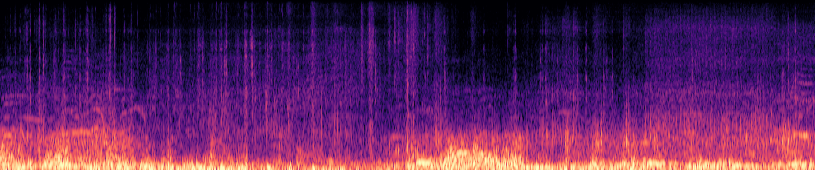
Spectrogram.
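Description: Footsteps of someone running over grass and dirt, with many irregular clicks and thuds from jostled gear and a heavy rumble of movement on the body-worn camera's microphone. Indistinct voices come in briefly near the start and about halfway through.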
